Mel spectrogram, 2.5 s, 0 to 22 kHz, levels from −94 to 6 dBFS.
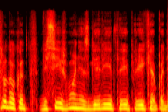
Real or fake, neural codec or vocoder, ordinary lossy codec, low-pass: real; none; Opus, 64 kbps; 14.4 kHz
